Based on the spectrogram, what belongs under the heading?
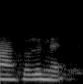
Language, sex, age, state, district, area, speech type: Tamil, female, 18-30, Tamil Nadu, Thanjavur, rural, conversation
